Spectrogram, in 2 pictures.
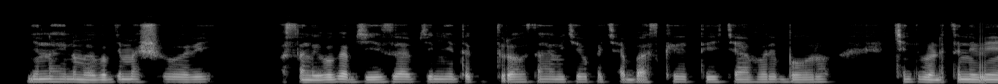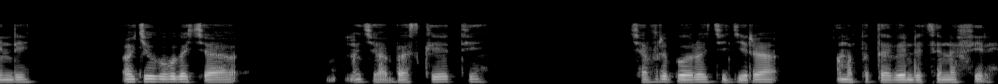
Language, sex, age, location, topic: Kinyarwanda, male, 18-24, Musanze, government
